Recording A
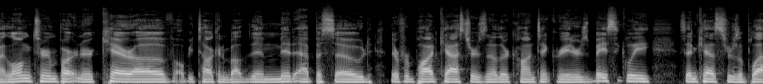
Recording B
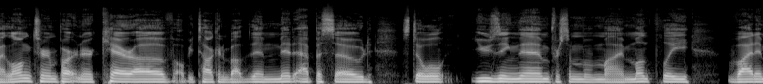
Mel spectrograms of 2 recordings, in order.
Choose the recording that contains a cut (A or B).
A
